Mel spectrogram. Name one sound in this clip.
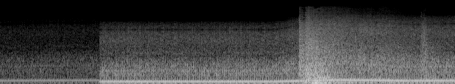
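Water splashes against a moving boat's hull.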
